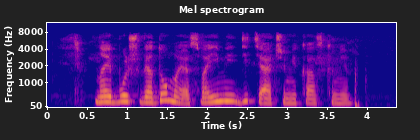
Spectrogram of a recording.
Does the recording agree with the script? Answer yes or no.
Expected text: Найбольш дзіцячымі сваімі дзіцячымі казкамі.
no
